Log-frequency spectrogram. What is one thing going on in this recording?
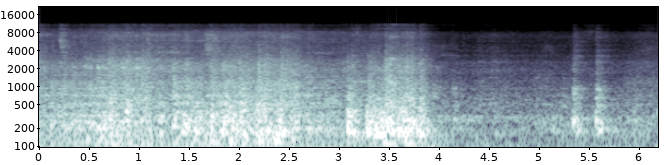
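A train rumbles and rattles along the tracks, then quietens.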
